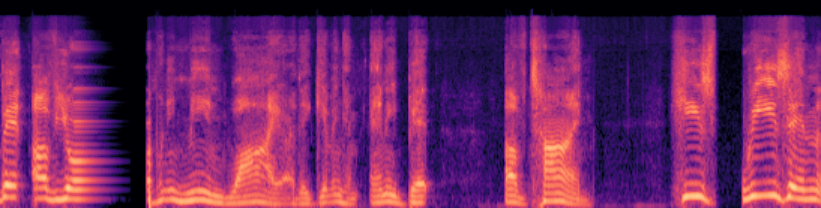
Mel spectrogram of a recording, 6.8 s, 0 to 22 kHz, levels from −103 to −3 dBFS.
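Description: From 0.63 to 1.27 s the speech gives way to a fading buzz, then about 190 ms of near silence, before resuming with roughly 400 ms of speech simply gone. This is likely a long network dropout, with the receiver stretching the last sound across the gap.

From 1.35 to 3.49 s the talking sounds hurried, running about 8% fast while the pitch stays put. This is a jitter buffer speed-up: after the stall left excess audio queued, short pitch-period slices were cut repeatedly, trimming about a fifth of a second.

From 5.96 to 6.20 s there is a clean hole of near silence lasting about 242 ms, with no noise burst on either side. That is a digital wireless dropout, where the receiver lost too much data from the link and muted quickly.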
